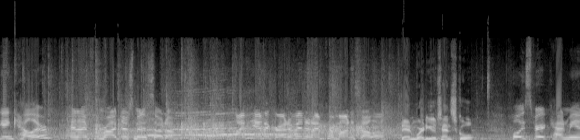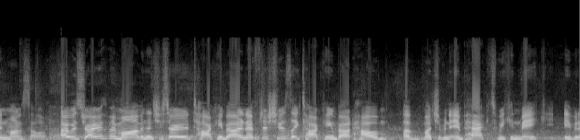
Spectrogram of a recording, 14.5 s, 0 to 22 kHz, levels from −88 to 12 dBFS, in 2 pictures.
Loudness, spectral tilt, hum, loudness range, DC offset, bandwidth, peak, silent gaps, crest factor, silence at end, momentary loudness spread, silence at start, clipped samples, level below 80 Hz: -12 LUFS; -4 dB/octave; none; 4 LU; under 0.1%; 16 kHz; 0 dBFS; none; 12 dB; 0 s; 7 LU; 0 s; under 0.1%; -42 dBFS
